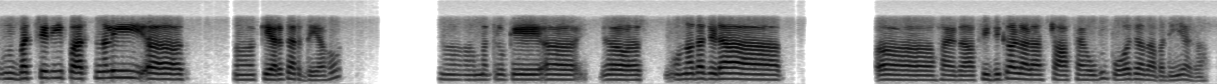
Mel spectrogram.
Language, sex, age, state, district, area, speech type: Punjabi, female, 30-45, Punjab, Mansa, rural, conversation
